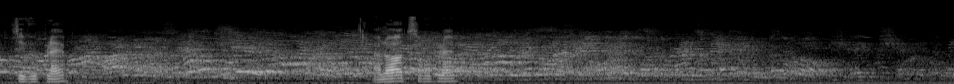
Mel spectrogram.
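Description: A crowd of people talks and murmurs in a large echoing hall.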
